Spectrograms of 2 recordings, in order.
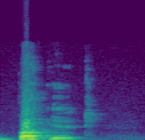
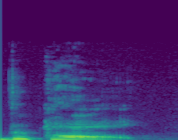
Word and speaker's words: Bucket: Though her last name is spelled B-U-C-K-B-U-C-K-E-T. Bucket, she insists that it's pronounced bouquet.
